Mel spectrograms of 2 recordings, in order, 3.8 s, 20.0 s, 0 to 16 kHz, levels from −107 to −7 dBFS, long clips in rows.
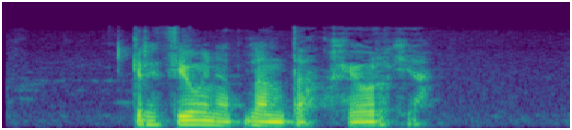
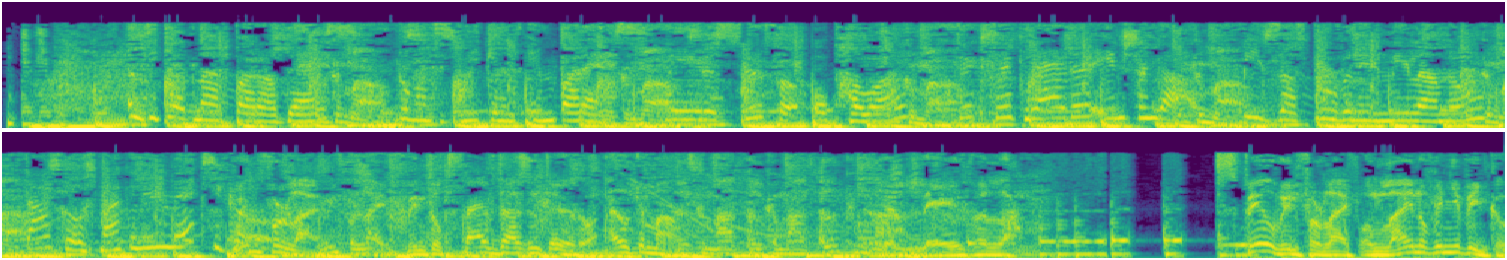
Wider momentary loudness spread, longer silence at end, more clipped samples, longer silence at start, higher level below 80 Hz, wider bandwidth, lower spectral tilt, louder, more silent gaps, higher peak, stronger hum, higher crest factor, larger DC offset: first, 19 LU vs 2 LU; first, 0.95 s vs 0 s; neither; first, 0.9 s vs 0.05 s; second, -58 dBFS vs -14 dBFS; second, 7.6 kHz vs 8.8 kHz; first, -8 dB/octave vs -5 dB/octave; second, -24 LUFS vs -11 LUFS; neither; second, -6 dBFS vs 0 dBFS; neither; first, 20 dB vs 10 dB; neither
